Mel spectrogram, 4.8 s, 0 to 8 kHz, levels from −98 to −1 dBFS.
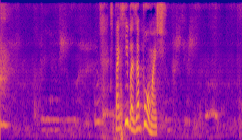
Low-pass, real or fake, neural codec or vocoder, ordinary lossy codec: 7.2 kHz; fake; codec, 24 kHz, 1.2 kbps, DualCodec; none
